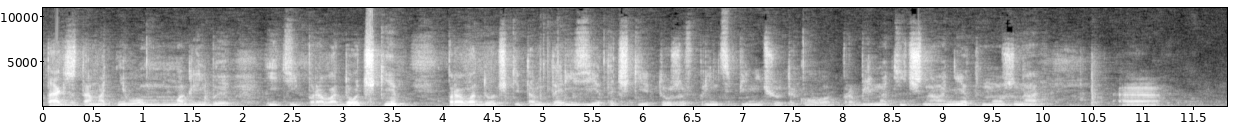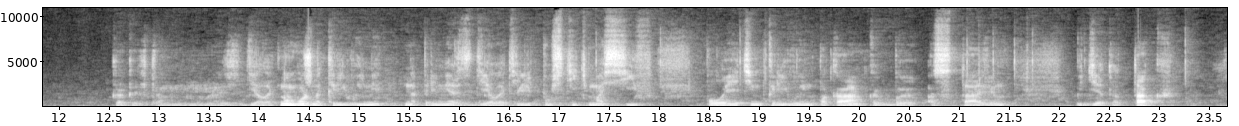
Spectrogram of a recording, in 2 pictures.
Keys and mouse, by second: 0.3-1.2 middle drag, 5.2 shift+middle drag, 5.6-7.6 middle drag, 17.3-18.1 middle drag, 18.9-21.1 middle drag, 21.4 shift+middle click, 21.8-23.3 middle drag.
